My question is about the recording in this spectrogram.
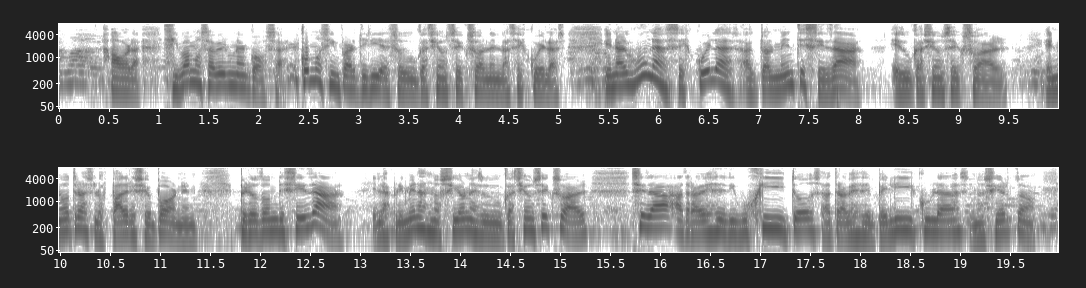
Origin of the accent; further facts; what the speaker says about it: Rosario, Santa Fe, Argentina; also born or lived in Buenos Aires; soy actor y director de teatro. Soy rosarino, trabajé siempre acá en Rosario, viví la mitad de mi juventud en Buenos Aires, pero aquí empecé a producir, en Rosario. Hace más de 30 años que estoy aquí.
